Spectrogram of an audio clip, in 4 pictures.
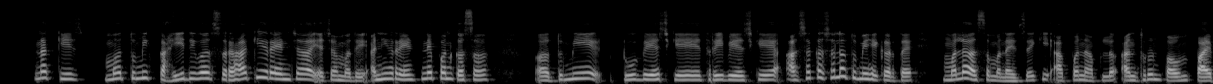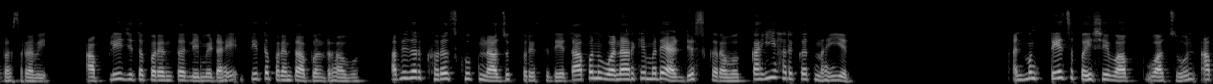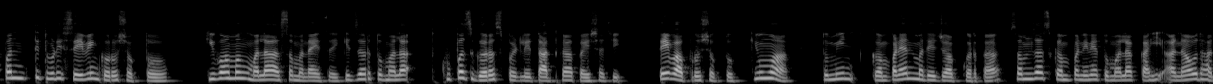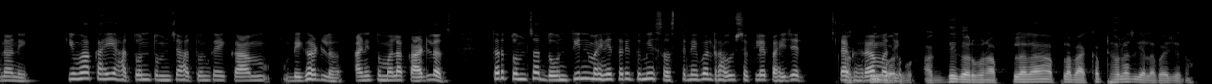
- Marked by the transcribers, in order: in English: "टू बी-एच-के, थ्री बी-एच-के"; in English: "वन आर-केमध्ये"; tapping; in English: "सस्टेनेबल"; in English: "बॅकअप"
- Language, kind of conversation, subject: Marathi, podcast, नोकरी निवडताना तुमच्यासाठी जास्त पगार महत्त्वाचा आहे की करिअरमधील वाढ?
